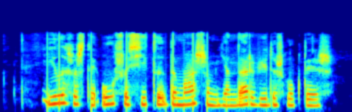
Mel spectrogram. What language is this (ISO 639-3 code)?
chm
